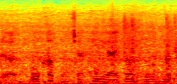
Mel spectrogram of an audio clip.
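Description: Steady low rumble of a moving passenger train heard from inside a sleeper coach, under a man talking close to the microphone.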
